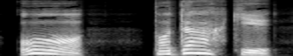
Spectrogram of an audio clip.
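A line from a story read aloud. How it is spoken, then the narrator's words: Delighted exclamation. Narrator (Russian): воскликнула она, с восторгом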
